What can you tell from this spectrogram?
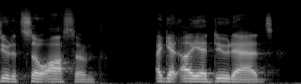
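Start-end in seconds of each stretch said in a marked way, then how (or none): none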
